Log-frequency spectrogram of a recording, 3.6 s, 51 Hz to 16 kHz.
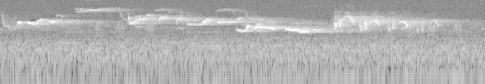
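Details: Male common blackbird, a shy bird with a distinctive individual song rendered "vuippi vuippi vuuu", recorded in late March 2024: fluted whistles sliding down, then a brief pause and a bright, high twittering flourish.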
